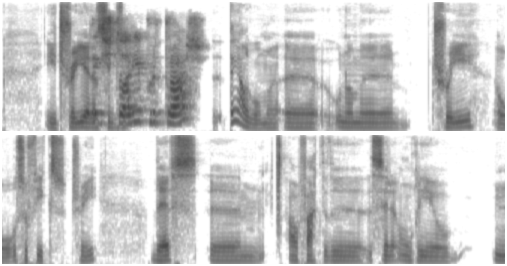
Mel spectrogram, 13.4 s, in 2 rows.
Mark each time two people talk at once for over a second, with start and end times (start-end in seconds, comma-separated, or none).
none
